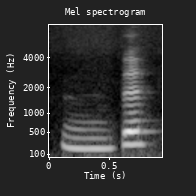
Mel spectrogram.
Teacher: Lors de la prononciation, les lèvres bloquent complètement le passage de l'air. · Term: obstacle total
